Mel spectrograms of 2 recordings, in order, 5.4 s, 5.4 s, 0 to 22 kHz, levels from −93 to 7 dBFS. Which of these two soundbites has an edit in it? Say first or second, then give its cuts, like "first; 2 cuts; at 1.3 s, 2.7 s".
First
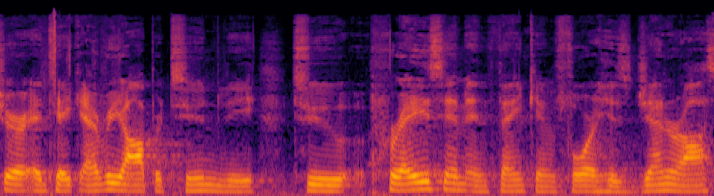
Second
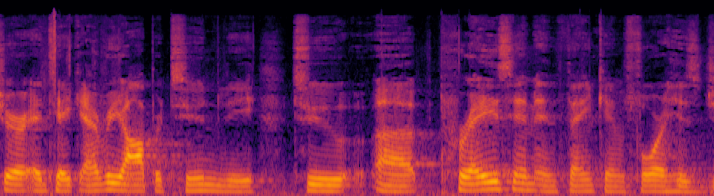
first; 1 cut; at 2.8 s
